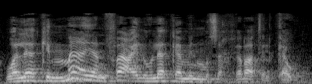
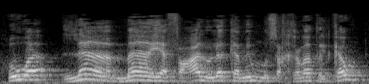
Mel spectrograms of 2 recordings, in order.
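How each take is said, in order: First: ينفعل weighted, the line falling after it; stress on ينفعل. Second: يفعل set apart, with the line rising toward it; stress on يفعل. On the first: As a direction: press ينفعل as the answer to يفعل. (نبرة على كلمة ينفعل مع نغمة هابطة) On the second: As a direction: lean on يفعل to set it against ينفعل. (نبرة على كلمة يفعل) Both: Shown as a demonstration.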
